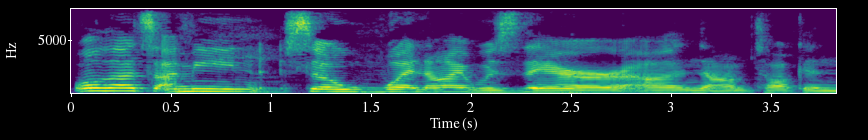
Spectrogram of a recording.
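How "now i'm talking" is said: ordinary talk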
